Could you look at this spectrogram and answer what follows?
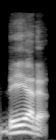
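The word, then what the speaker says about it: dare: लिए यहां पे र तो केयर है ना केयर हो गया आर ई साइलेंट होगा ठीक है ना ई साइलेंट हो जाएगा जैसे यहां पे देखिए ध्यान से आप लोग समझिएगा है ना यहां पे देखिए एम ए आर E mayor D ए आर ई डेयर एल ए वाई ई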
